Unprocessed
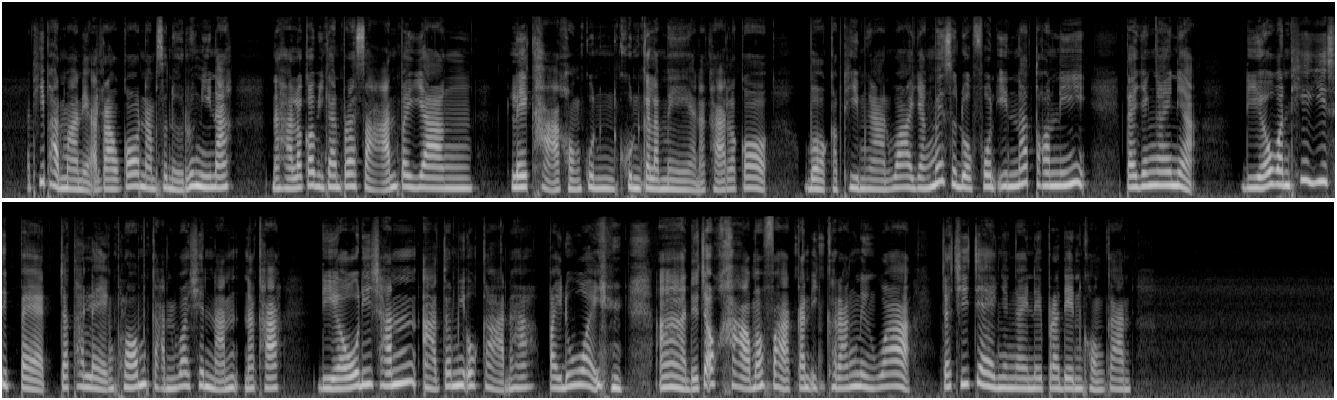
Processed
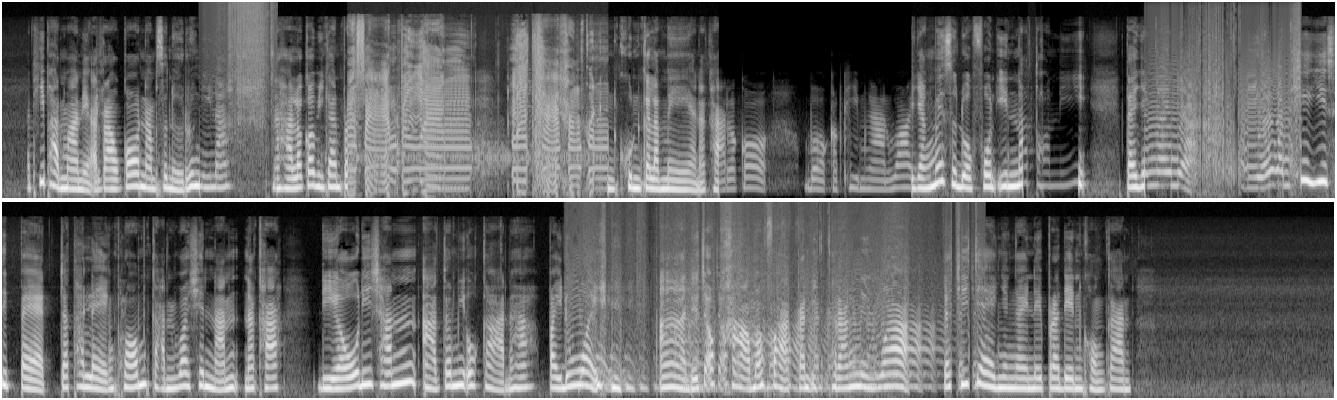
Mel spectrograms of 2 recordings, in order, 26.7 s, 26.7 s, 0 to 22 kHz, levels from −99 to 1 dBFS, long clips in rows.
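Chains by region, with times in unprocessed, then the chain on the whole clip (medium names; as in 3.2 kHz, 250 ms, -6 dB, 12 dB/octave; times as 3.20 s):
1.98–2.76 s: zero-crossing glitches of -32 dBFS + doubling 23 ms -9.5 dB + compression 12:1, threshold -36 dBFS
3.46–6.07 s: ring modulator 830 Hz + spectrum-flattening compressor 4:1
7.17–9.11 s: compression, threshold -40 dBFS + cabinet simulation 390–2500 Hz, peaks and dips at 500 Hz -7 dB, 830 Hz -9 dB, 1.3 kHz +6 dB, 2.4 kHz -5 dB
10.21–10.78 s: amplifier tone stack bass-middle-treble 5-5-5 + compressor with a negative ratio -58 dBFS
11.43–13.00 s: jump at every zero crossing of -32 dBFS + high-pass 470 Hz 24 dB/octave + valve stage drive 38 dB, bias 0.55
18.96–23.17 s: small samples zeroed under -41.5 dBFS + bit-crushed delay 140 ms, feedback 55%, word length 8-bit, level -13 dB
whole clip: high-pass 72 Hz; loudness maximiser +22 dB; trim -1 dB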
